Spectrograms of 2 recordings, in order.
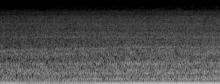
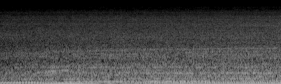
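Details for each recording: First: Car with a speed-related front noise, raised on a jack and idling in gear: steady low engine hum with the wheel spinning slowly and no growl or grinding; this wheel bearing is normal. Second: Car with speed-dependent front noise, right front jacked up and wheel turned slowly in gear: low, steady rumbling growl following the wheel, stopping when braked; right front wheel bearing bad.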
